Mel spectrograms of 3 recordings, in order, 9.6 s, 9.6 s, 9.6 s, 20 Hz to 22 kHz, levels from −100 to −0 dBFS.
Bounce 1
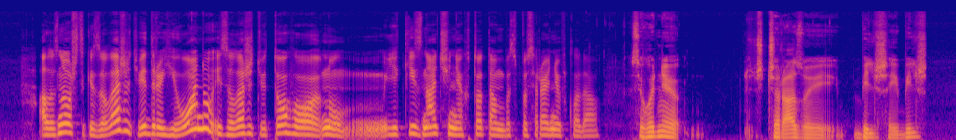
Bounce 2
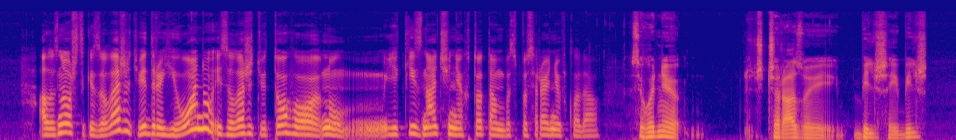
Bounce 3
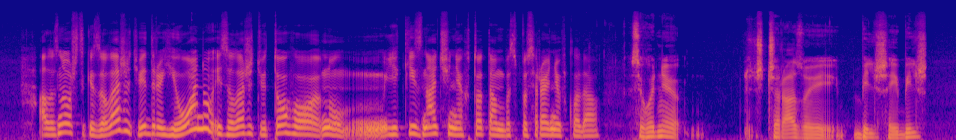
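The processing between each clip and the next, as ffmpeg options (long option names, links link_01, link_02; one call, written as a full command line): ffmpeg -i in.wav -af anull out.wav
ffmpeg -i in.wav -af "lowpass=8700,alimiter=limit=-23dB:level=0:latency=1:release=337,volume=2dB" out.wav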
